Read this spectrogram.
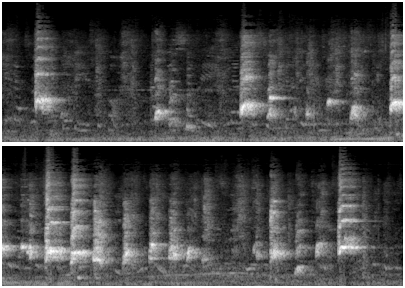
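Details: Chihuahua giving a run of short, high yapping barks and whines, bursts repeated irregularly across about a dozen seconds, some in quick clusters, with quiet pauses between and a faint low hum underneath.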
